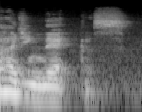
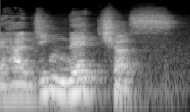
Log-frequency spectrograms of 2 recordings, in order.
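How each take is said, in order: First: The last consonant is a plain k sound. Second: The last consonant is a ch sound. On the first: The speaker calls it wrong. "Radinecas não é Radinecas" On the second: The speaker calls it right. "É Radinechas"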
